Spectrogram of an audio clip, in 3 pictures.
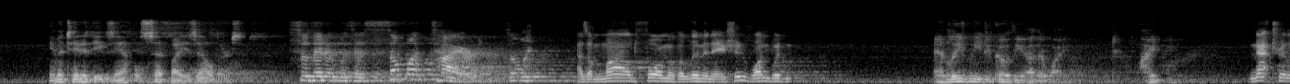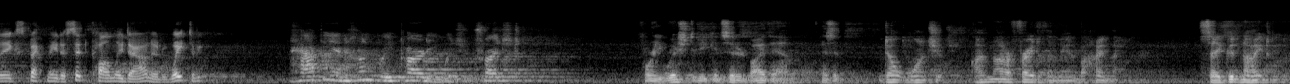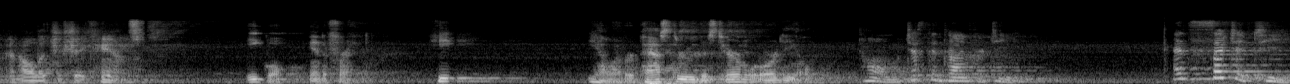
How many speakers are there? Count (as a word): four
